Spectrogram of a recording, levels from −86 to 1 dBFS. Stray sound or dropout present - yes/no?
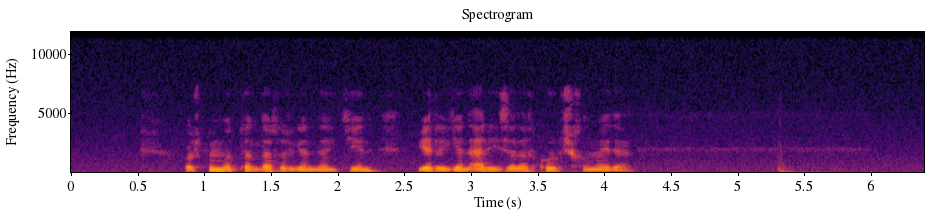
yes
